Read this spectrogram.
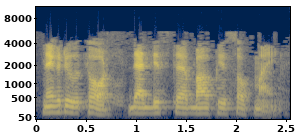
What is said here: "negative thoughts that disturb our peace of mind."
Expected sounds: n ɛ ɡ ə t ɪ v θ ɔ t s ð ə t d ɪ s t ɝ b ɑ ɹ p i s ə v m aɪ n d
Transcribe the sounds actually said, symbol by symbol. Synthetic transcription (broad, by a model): n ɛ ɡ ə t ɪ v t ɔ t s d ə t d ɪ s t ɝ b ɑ w p i s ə f m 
